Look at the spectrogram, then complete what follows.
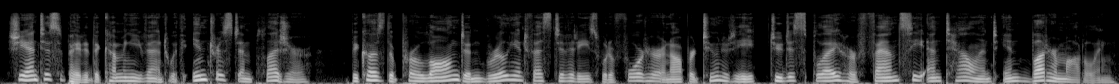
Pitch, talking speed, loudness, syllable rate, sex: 150 Hz, 155 wpm, -20 LUFS, 5.5 syllables/s, female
